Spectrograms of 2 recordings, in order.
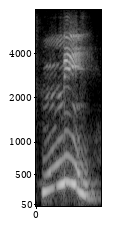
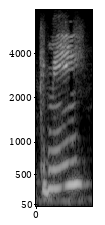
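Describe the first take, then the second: First: "knee" said as nee, starting on n; silent K. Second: "knee" with a hard k before the n; K sounded. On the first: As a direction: say "knee" with no k sound. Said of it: "The pronunciation of it is just knee". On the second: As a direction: say "knee" wrongly as k-nee. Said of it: "It is knee. Okay, not". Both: Shown as a demonstration.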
